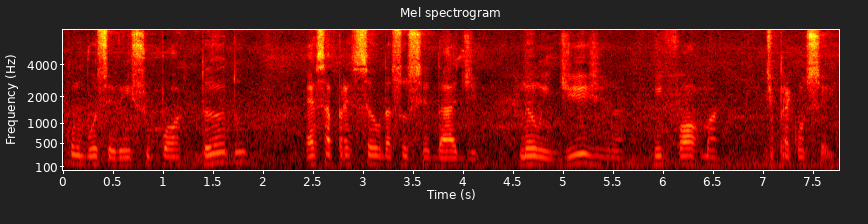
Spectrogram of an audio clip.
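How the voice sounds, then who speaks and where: A man's voice: mid-range voice, steady tone, measured pace, background noise. A Brazilian man interviewing, speaking formally and at length in legal terms. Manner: formal, long-winded, legalistic phrasing. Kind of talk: interview questions.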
